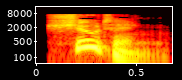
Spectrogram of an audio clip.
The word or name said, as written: shooting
